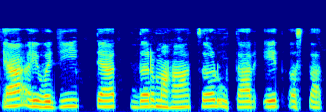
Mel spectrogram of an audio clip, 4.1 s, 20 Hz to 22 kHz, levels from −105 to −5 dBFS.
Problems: none marked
